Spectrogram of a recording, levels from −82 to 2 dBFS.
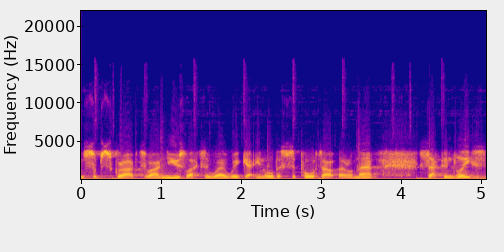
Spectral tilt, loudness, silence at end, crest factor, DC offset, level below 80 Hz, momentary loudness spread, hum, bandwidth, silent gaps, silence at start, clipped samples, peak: -6 dB/octave; -14 LUFS; 0 s; 14 dB; under 0.1%; -30 dBFS; 6 LU; none; 13 kHz; none; 0 s; under 0.1%; 0 dBFS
